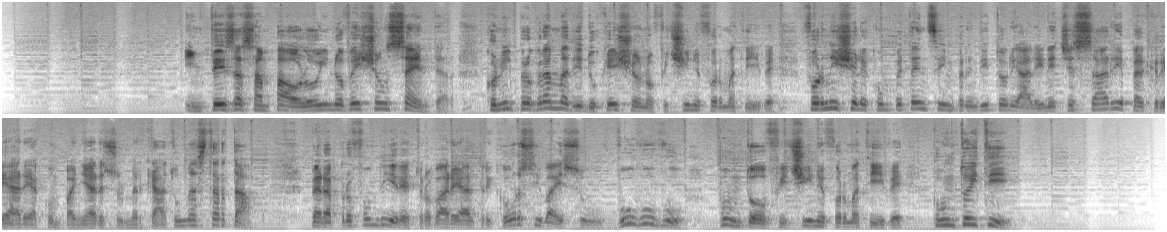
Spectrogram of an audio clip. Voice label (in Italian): pubblicità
